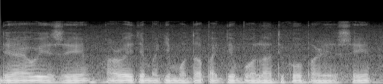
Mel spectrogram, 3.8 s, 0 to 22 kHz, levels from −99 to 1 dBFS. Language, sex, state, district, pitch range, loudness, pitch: Nagamese, male, Nagaland, Dimapur, 85-90 Hz, -15 LUFS, 85 Hz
